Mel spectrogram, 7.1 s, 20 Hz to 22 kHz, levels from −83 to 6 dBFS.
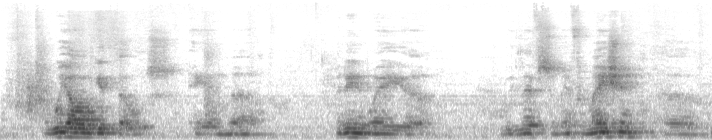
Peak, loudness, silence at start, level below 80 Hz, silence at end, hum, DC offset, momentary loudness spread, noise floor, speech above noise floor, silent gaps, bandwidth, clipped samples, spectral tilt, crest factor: -8 dBFS; -26 LUFS; 0.1 s; -68 dBFS; 0 s; none; under 0.1%; 20 LU; -53 dBFS; 28 dB; none; 19 kHz; under 0.1%; -6 dB/octave; 20 dB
